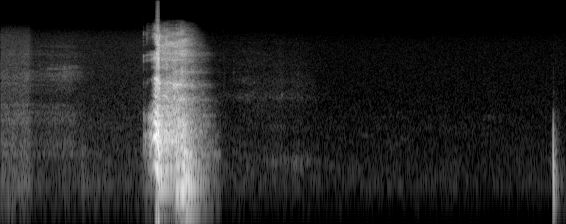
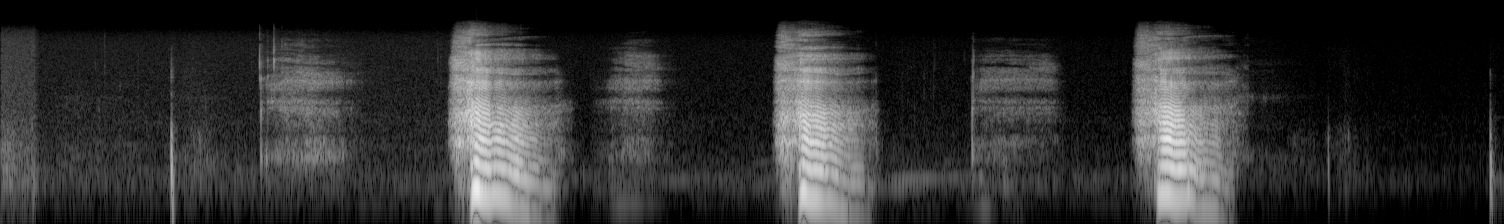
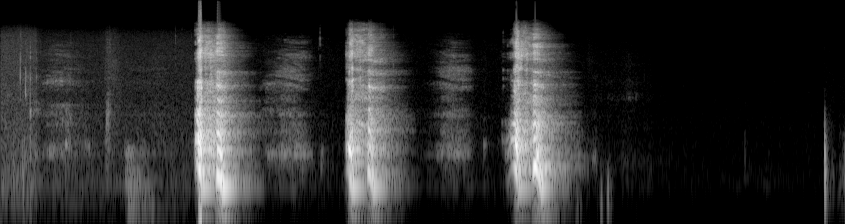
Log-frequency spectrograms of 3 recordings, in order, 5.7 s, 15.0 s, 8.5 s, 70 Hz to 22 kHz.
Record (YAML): cough_length: 5.7 s
cough_amplitude: 26028
cough_signal_mean_std_ratio: 0.18
exhalation_length: 15.0 s
exhalation_amplitude: 21765
exhalation_signal_mean_std_ratio: 0.25
three_cough_length: 8.5 s
three_cough_amplitude: 26028
three_cough_signal_mean_std_ratio: 0.23
survey_phase: alpha (2021-03-01 to 2021-08-12)
age: 65+
gender: Male
wearing_mask: 'No'
symptom_none: true
smoker_status: Ex-smoker
respiratory_condition_asthma: false
respiratory_condition_other: false
recruitment_source: REACT
submission_delay: 1 day
covid_test_result: Negative
covid_test_method: RT-qPCR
